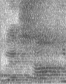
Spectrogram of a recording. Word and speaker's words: बैसाखी: ए के एच आई बैसाखी बच्चों इसको वैसाखी भी बोला जाता है which is also correct and in some spelling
